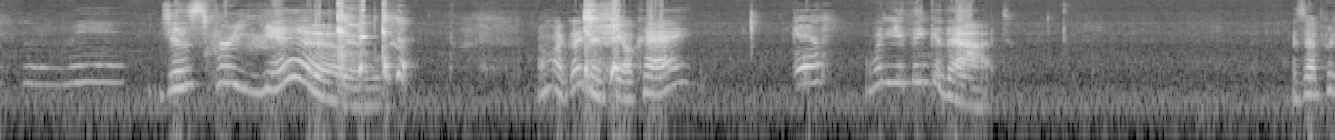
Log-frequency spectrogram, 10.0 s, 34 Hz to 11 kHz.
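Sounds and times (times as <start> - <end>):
toddler coughing: 2.4 - 3.1, 4.4 - 4.8.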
